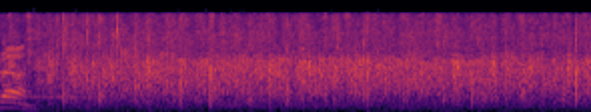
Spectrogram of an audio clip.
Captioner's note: applause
